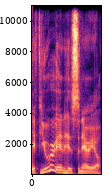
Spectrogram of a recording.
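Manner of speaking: breaking, cracked voice, cracking mid-phrase. Speaker poses a question to the other person, voice cracking. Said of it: "great voice crack right there".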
